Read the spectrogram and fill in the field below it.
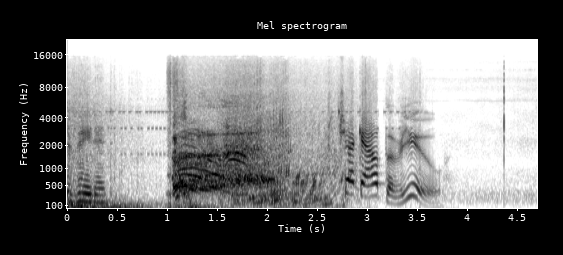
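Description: Laser beams zap in quick bursts.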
